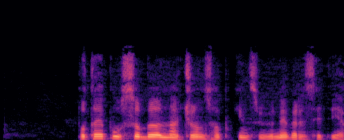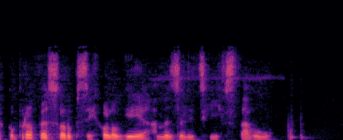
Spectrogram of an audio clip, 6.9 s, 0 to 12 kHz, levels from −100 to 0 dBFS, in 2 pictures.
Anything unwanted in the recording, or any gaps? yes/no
no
